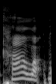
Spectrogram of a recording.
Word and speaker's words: Carlisle: Which apparently is now called the Carlisle. Well, it's not. I was told it was the Kalil. And I was told by staff it was the Kalil. And now people are like, no, it's Carlisle.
